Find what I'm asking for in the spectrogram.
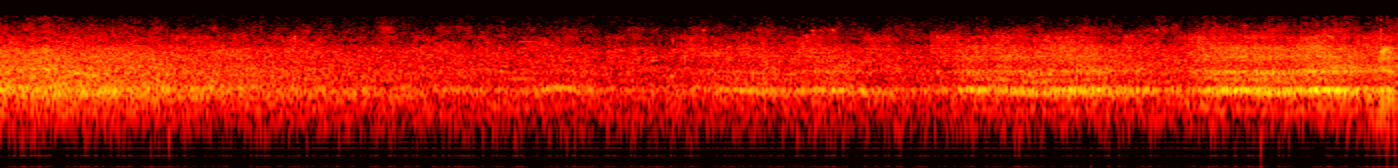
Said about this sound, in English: Sunderland crowd trying to get the boys going here, aren't they?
